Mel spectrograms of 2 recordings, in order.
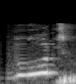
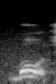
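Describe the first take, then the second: First: The vowel is a long 'oo' sound. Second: The vowel is a long 'oh' sound. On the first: The speaker calls it wrong. "not pronounced as boot" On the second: The speaker calls it right. "but is pronounced as boat"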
